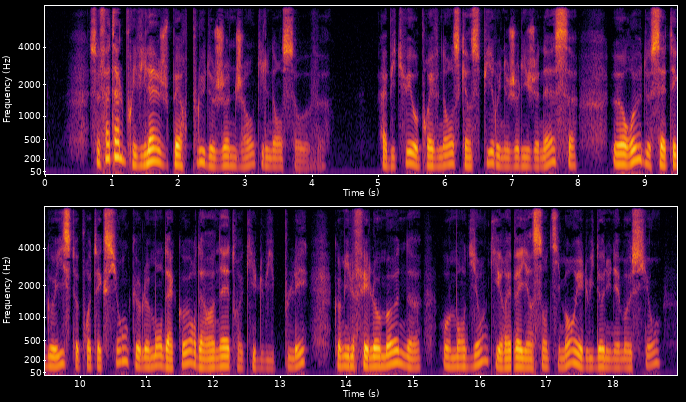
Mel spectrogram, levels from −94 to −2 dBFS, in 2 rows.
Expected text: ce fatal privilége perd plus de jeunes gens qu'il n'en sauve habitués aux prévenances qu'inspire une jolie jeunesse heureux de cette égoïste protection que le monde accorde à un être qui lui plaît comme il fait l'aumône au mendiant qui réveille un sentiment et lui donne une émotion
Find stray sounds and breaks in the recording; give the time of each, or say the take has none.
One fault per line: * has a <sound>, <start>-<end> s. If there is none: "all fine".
* has a dropout, 16.5-16.5 s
